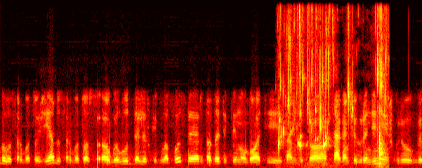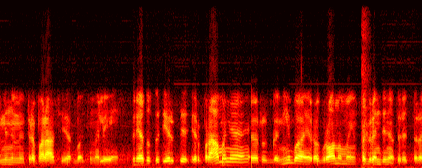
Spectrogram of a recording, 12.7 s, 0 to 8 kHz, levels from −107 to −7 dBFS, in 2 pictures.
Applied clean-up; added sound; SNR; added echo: none; Drip; -3 dB; none.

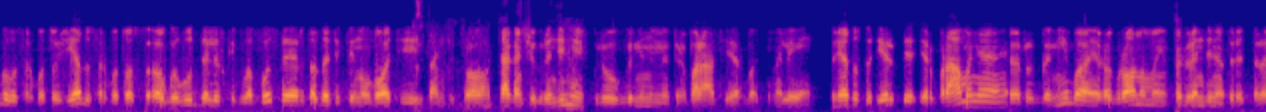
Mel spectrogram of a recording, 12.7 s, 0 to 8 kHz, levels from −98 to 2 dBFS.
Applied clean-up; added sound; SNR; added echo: neural mask model DeepFilterNet 3.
